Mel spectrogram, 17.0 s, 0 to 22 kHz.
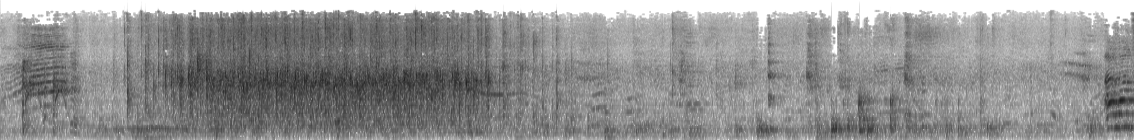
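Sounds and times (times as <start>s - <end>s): audience clapping and cheering: 1.8s - 8.8s.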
